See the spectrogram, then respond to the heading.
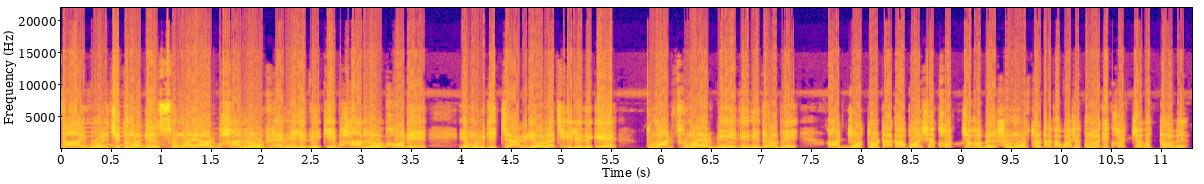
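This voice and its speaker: A stern village elder in a cartoon acted by a man, laying down judgement. He talks fast in a mid-range voice, coarse and scolding, with faint music behind him. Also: on the low side, fairly even intonation, dry recording, natural voice. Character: stern, foul-mouthed village elder judging a wrongdoer. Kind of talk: cartoon voice acting.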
